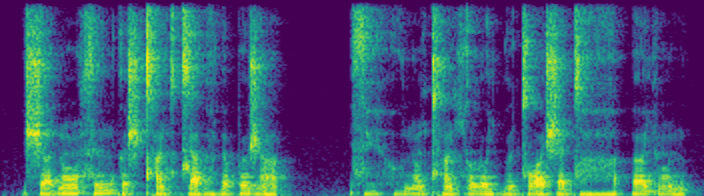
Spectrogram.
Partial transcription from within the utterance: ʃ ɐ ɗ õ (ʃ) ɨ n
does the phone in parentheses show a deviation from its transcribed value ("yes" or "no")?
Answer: yes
